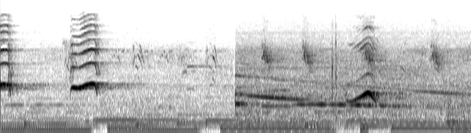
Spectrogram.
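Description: An Asian koel gives two clear, rising whistled notes about four seconds apart, over a soft, steady musical drone.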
